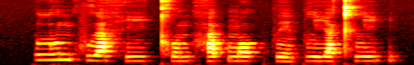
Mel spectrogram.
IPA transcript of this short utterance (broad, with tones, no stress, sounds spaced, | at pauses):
l u˥˩ n f ɯ˧ a̯ h iː˧ kʰ o˦˥ n h a˦˥ k̚ m ɔː˦˥ k̚ f eː˧ p l i˧ a̯ kʰ l i˦˥ ʔ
